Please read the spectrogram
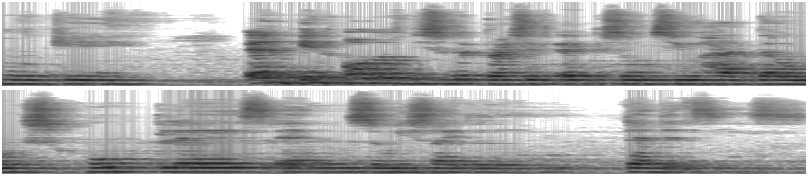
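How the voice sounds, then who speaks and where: A woman speaks with a Filipino accent in a medium pitch at a fairly slow pace, her intonation monotone and flat. Noticeable background noise and audible room echo are present. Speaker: interviewer. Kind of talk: interview.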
